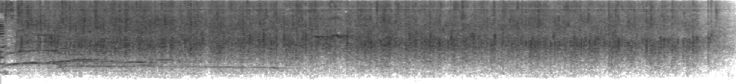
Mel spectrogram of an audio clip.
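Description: Sustained audience applause, a dense wash of clapping holding steady for nearly ten seconds before tapering at the end, with a few faint whistles or cheers early on.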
